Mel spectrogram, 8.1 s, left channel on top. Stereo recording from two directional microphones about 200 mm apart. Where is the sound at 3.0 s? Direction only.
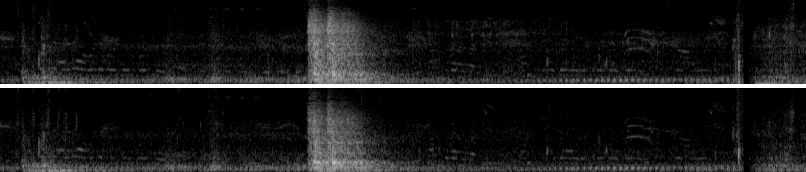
50° right (ahead or behind).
